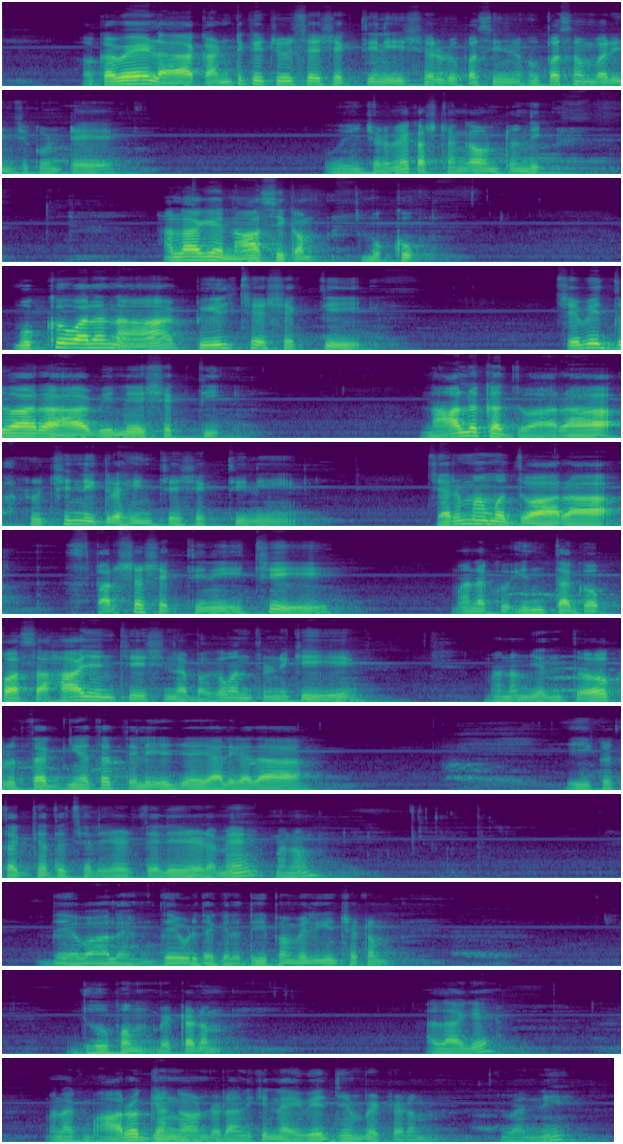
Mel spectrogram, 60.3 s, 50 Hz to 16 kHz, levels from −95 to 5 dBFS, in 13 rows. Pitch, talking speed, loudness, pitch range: 105 Hz, 60 wpm, -21 LUFS, 95-115 Hz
